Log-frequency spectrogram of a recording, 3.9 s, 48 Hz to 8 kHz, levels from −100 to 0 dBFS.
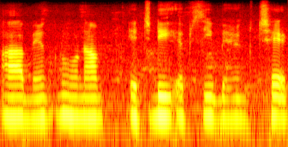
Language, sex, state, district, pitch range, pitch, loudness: Gujarati, male, Gujarat, Gandhinagar, 130-140 Hz, 135 Hz, -21 LUFS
